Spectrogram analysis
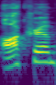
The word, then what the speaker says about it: Ockrim: i saying it correctly akram do you say okram how do you pronounce your last name okra yeah oh christmas my god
